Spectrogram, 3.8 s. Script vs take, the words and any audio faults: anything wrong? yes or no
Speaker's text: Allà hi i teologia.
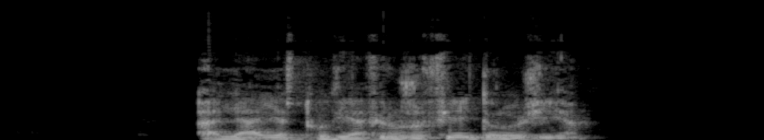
yes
